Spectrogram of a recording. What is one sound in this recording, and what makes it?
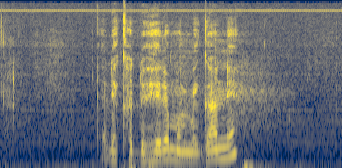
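A woman speaks into a microphone in a slow, drawn-out voice.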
